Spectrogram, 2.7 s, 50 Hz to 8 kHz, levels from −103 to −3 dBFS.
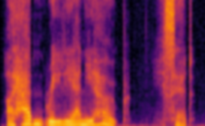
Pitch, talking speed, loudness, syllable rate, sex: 200 Hz, 155 wpm, -19 LUFS, 4.1 syllables/s, female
